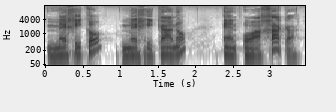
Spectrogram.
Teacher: it is pronounced as a throaty H in the words Mexico Mexicano and Oaxaca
